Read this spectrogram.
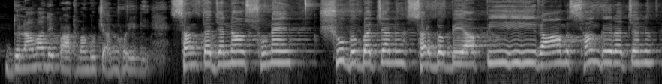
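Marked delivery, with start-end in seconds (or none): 2.3-8.7 slow, drawn-out sacred recitation; measured Gurbani reading, sustained line endings; scripture recitation. Shown as a demonstration. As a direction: chant each phrase slowly with long held vowels. Recites scripture for pronunciation lesson.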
